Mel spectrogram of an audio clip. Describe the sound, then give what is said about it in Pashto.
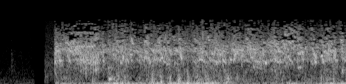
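Poultry fill a chicken farm in the Bedak area of Tarinkot, Uruzgan province, with a dense, loud flock clamor that starts abruptly after a brief quiet and continues unbroken. “دا د ترینکوټ ښار اړوند د بیداک په سیمه کې د نعمت الله حکیار د چرګانو فارم دی چې د نموړي په شمول څلور نور کسان هم پکې په کار بوخت دي”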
